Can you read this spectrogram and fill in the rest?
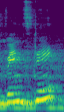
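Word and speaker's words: Wednesday: Common noun में सिर्फ डे था, यहाँ पर वेंसडे, that is वेंसडे, the silent होता है वेंसडे में.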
